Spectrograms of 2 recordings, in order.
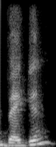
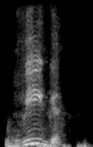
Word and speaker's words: vegan: It's not vegan, it's vegan. Though there's only one E in it, it has to be pronounced as vegan.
